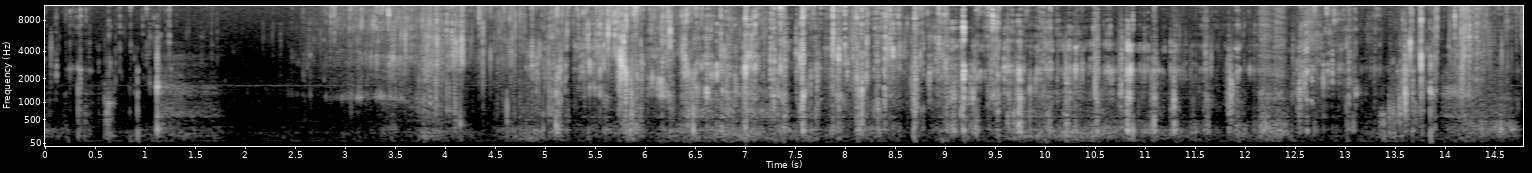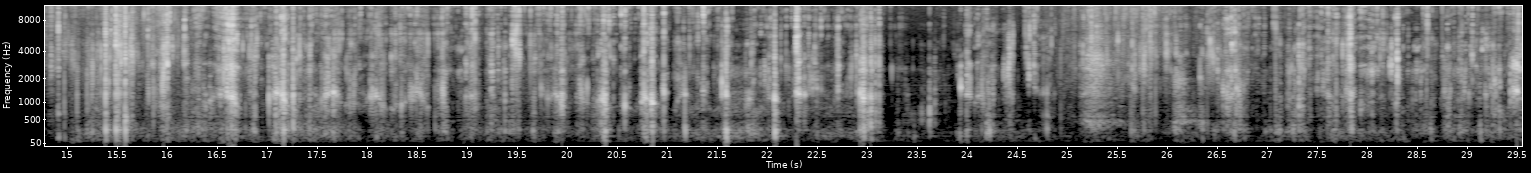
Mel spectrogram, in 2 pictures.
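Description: Close-miked biting and chewing of Goobne Gochu Basasak chili-pepper chicken: a dense run of crisp crunches and crackles from the seasoned coating and meat, starting a few seconds in and loudest through the middle.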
